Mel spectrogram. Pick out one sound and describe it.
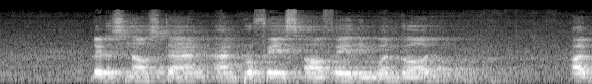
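A man chants steadily through a microphone in an echoing hall.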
